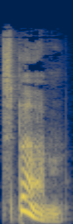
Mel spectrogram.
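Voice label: "sperm", English, British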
